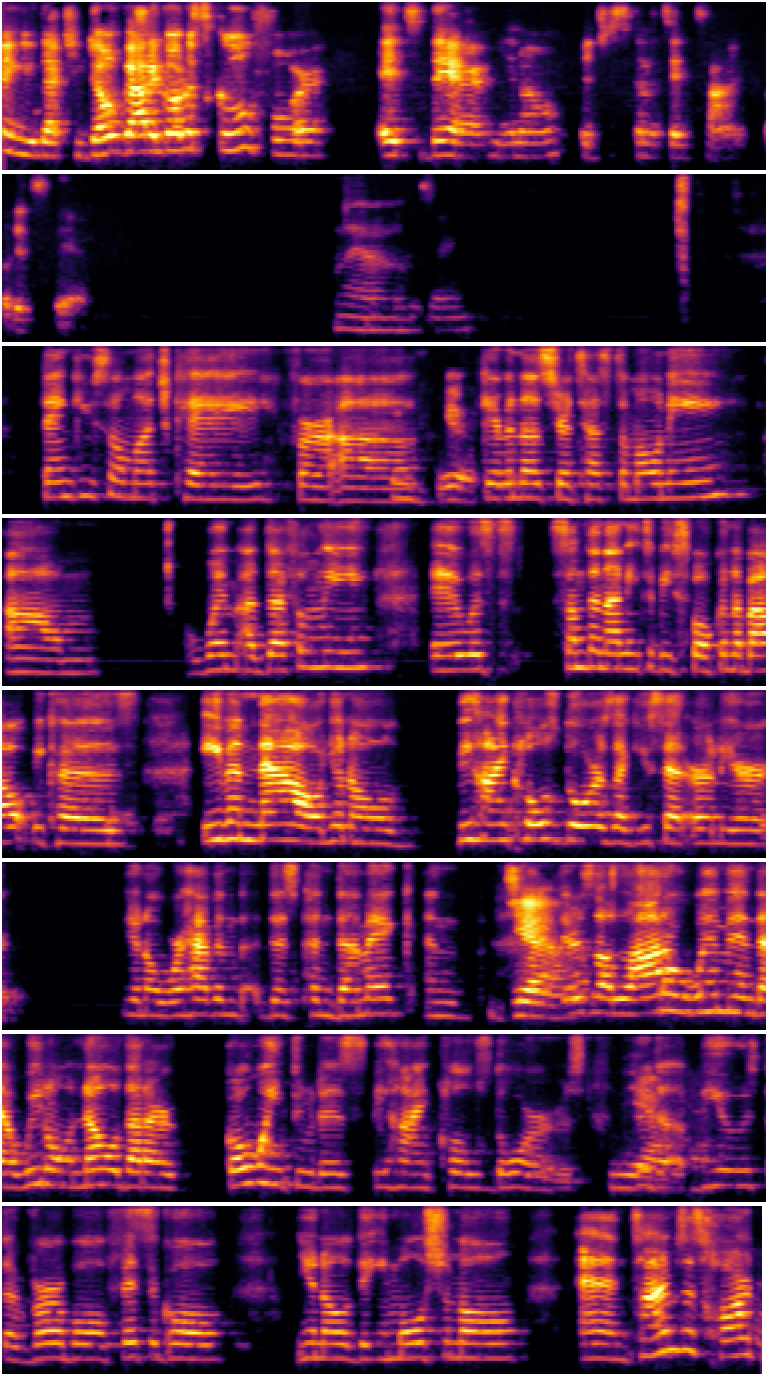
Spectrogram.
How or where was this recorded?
video call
